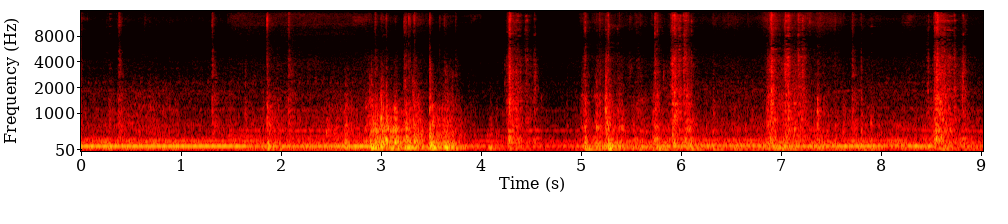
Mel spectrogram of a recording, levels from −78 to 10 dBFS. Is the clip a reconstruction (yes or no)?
no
